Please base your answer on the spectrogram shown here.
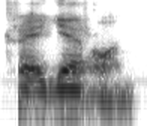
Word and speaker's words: creyeron: Creyó, creímos, creísteis, creyeron. And the creyeron is with a Y, not an I, and there's no accent there. It's the accent on the second syllable.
